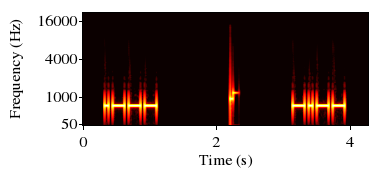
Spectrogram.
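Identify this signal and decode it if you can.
Morse code, heard as a keyed tone, about 20 wpm, 700 Hz. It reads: J Y
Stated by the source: Single letter and number Morse drill at 20 wpm, from N4LCD.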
